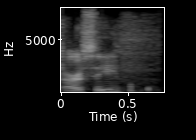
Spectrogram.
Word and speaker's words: RC: Is that how you wanted to be pronounced? RC? Like RC Yeah, that Cola. works out. Like Yes. RC Cola.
